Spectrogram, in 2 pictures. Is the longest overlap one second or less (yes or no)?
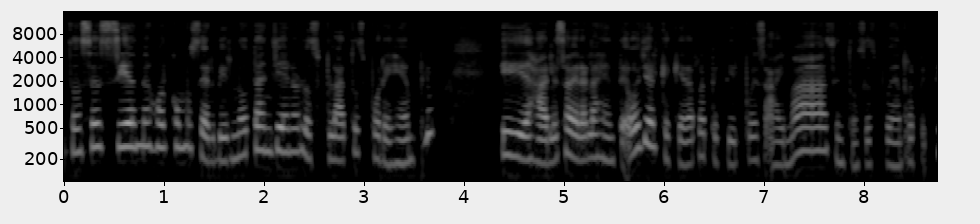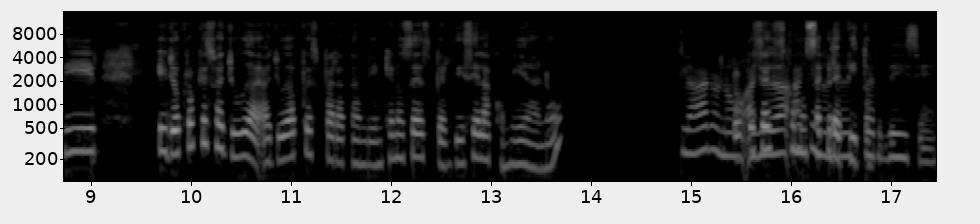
no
